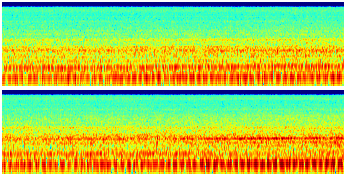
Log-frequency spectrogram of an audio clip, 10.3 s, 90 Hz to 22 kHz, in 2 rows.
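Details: Mac Pro 1,1/2,1 with 48GB using 8GB DIMMs under benchmark: even fan rush with low hum rising in pitch, fans about double usual speed, temperatures a few degrees cooler.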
